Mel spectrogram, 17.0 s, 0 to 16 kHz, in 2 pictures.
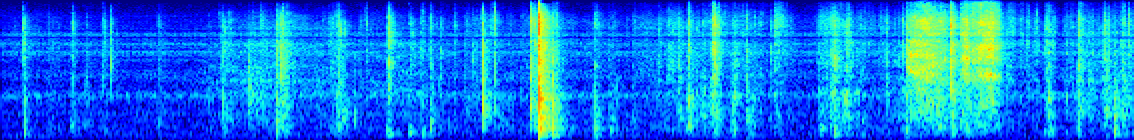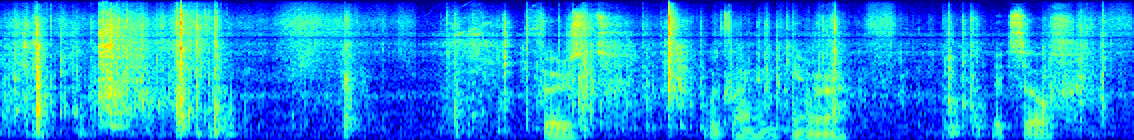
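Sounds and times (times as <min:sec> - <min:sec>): packaging crinkling: 0:01.7 - 0:04.2, 0:04.9 - 0:10.3, 0:11.9 - 0:15.0.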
